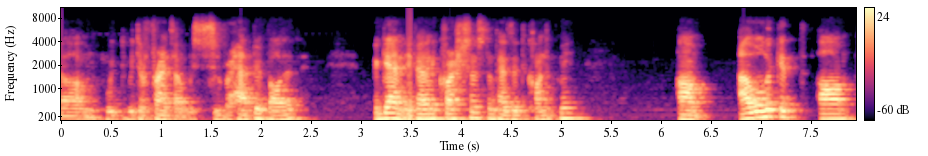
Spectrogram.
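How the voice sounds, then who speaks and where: A man hosting a live question-and-answer stream, answering in a hesitant way with many ums and restarts. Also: medium pitch. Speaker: channel host. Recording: dull lo-fi livestream audio.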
